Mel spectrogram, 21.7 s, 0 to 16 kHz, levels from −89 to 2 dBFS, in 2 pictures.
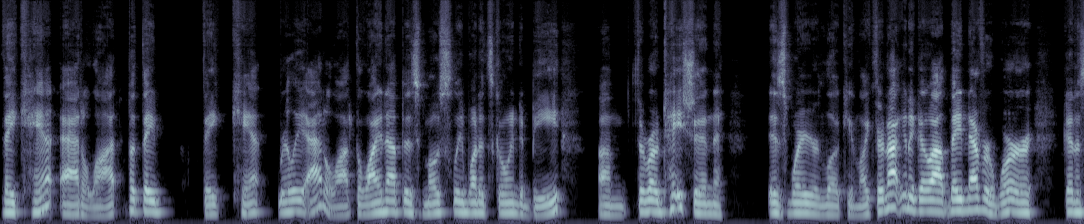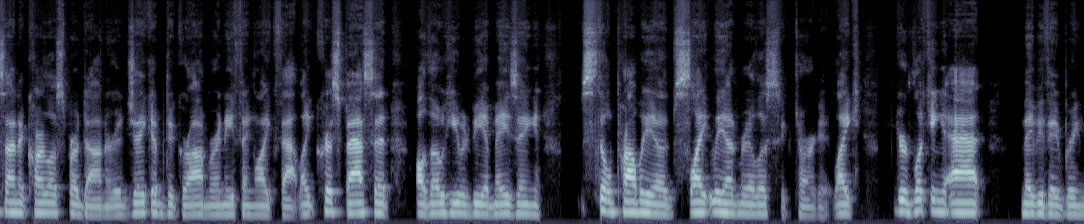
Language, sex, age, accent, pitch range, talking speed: English, male, 30-49, American, 110-135 Hz, 205 wpm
